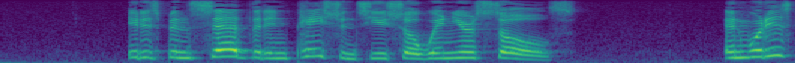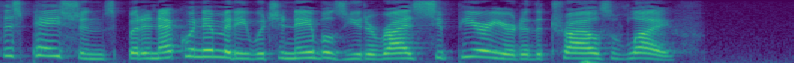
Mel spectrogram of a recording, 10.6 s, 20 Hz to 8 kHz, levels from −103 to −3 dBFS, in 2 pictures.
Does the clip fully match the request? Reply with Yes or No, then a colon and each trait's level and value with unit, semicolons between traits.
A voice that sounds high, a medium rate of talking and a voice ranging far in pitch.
No: very high, 255 Hz; average, 180 wpm; average, 3.6 semitones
